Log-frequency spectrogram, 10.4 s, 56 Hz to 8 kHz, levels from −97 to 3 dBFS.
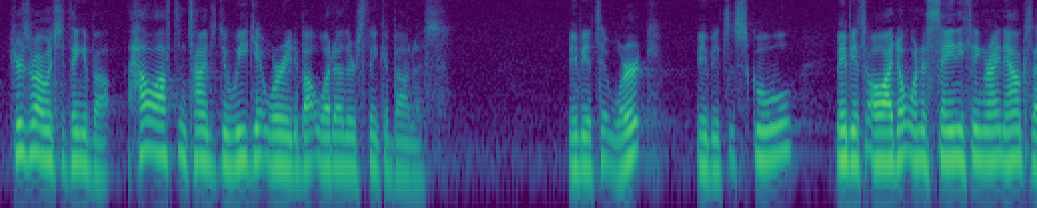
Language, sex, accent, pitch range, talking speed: English, male, American, 170-205 Hz, 230 wpm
